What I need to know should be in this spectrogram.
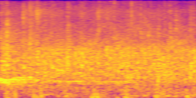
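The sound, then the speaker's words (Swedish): Soft, cautious applause from a church audience after musicians are introduced: light, steady clapping that stays faint and even for about two seconds, with no voices standing out. “Ja, ni kan få en liten försiktig applåd.”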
